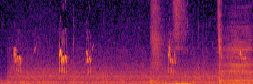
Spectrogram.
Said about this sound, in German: Aber der Ruf ist nun mal nicht irgendwie das Schicke von diesem Vogel, sondern die Imagination, dass der dann weiterzieht. Um dann, wenn es im Mai irgendwann in Nordsibirien auch etwas wärmer wird, seine Brutgebiete zu finden, wo kein Mensch ist.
